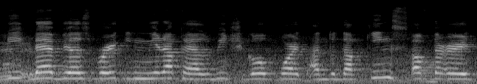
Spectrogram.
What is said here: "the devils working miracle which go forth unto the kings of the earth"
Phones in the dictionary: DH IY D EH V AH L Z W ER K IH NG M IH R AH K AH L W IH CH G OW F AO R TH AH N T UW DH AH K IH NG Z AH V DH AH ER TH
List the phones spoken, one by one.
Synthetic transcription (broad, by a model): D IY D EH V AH L S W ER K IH NG M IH R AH K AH L W IH CH G OW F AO R T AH N T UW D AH K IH NG S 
